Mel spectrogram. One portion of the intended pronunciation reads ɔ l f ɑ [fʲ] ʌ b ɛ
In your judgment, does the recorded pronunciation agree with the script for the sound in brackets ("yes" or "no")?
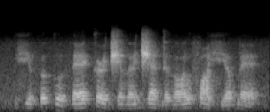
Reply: yes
